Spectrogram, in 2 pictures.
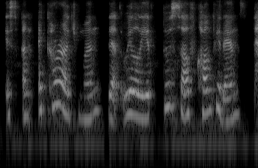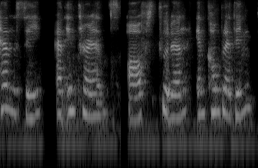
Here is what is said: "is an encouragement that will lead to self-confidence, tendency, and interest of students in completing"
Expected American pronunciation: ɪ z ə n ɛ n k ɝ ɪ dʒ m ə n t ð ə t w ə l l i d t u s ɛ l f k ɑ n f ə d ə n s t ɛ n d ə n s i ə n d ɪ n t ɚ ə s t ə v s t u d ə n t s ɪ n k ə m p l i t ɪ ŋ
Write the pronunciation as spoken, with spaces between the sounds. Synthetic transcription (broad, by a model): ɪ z ə n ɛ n k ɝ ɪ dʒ m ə n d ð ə t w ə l l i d t u s ɛ l f k ɑ n f ə d ə n s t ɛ n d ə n s i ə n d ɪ n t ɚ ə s t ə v s t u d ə n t ɪ n k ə m p l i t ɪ ŋ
